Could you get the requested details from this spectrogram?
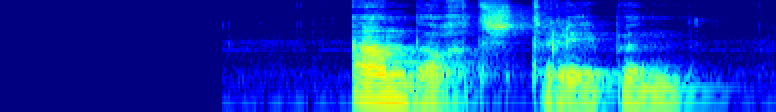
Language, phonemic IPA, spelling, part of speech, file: Dutch, /ˈandɑx(t)ˌstrepə(n)/, aandachtsstrepen, noun, Nl-aandachtsstrepen.ogg
- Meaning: plural of aandachtsstreep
